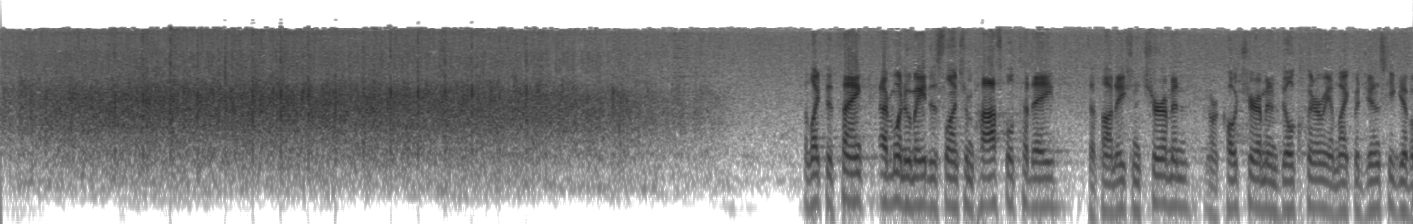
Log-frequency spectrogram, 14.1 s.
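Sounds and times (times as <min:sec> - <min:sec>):
audience applause: 0:00.0 - 0:07.3
speech: 0:08.1 - 0:14.1.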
